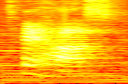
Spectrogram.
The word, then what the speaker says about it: Tejas: is most likely because Texas which is pronounced Tejas in Spanish this sounds like the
